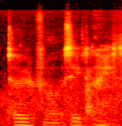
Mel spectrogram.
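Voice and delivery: muttered count under the breath; quiet counting aside; counting to himself. Real, not acted. Counting bricks under his breath.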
